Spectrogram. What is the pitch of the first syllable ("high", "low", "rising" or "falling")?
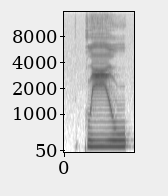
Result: high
